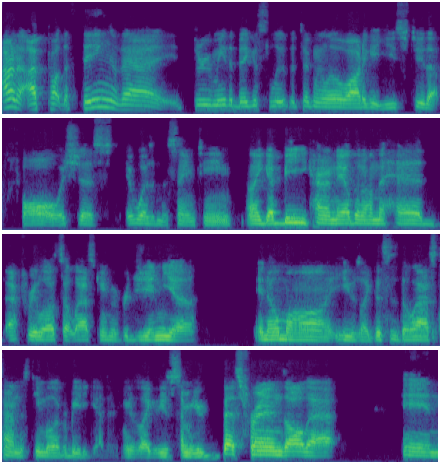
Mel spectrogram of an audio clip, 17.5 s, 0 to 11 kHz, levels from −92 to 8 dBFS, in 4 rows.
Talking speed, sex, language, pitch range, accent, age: 270 wpm, male, English, 100-115 Hz, American, 20-39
